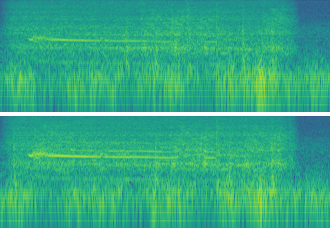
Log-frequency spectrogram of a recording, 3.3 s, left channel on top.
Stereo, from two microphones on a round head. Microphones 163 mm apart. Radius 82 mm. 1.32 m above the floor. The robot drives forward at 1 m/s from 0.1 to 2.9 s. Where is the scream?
55° right (ahead or behind); by 2.9 s 45° right (ahead or behind).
